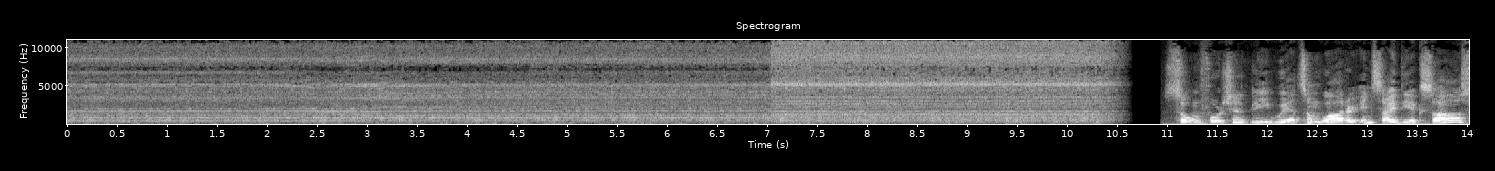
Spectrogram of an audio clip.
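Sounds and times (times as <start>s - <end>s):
boat engine running: 0.0s - 7.4s.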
